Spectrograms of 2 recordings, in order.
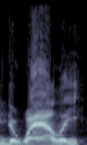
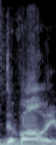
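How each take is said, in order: First: The middle consonant is a W sound. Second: The middle consonant is a V sound. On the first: The speaker calls it wrong. "not a W. Not like we would say Diwali" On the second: The speaker calls it right. "You say it like that, something like that. It's like a V sound"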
